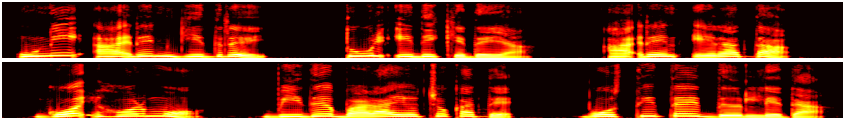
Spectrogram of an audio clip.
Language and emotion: Santali, neutral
